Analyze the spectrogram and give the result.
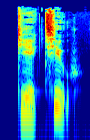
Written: DIREKTIVERNES

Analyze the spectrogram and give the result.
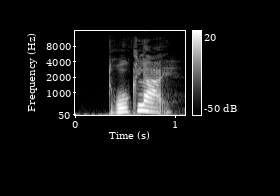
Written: drukleg

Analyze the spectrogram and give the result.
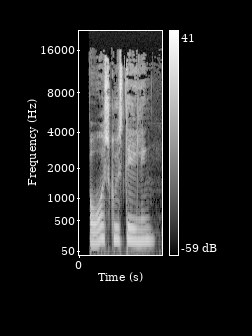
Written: overskudsdeling

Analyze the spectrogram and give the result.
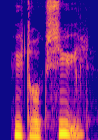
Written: hydroxyl

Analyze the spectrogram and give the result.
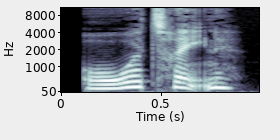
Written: overtræne

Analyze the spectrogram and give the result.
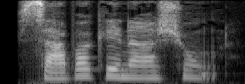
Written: zappergeneration

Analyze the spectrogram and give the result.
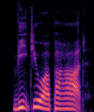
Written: videoapparat

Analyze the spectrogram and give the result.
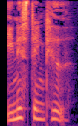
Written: indestængthed

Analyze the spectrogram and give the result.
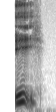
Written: ege

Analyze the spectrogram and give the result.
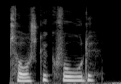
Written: torskekvote

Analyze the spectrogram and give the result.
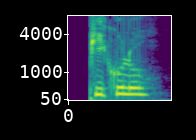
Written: piccolo

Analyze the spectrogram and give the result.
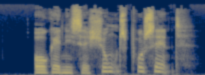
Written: organisationsprocent

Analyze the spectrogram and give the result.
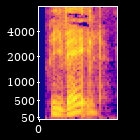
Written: RIVALS

